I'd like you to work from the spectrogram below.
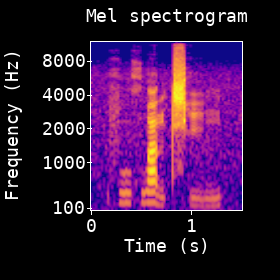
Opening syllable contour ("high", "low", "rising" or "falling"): high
